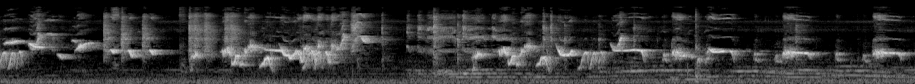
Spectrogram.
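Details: Two white-rumped shamas from Borneo, Indonesia, singing while fighting; loud, rapid, varied phrases of harsh squawks, sharp chirps and downward-slurred whistles follow one another almost without pause.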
